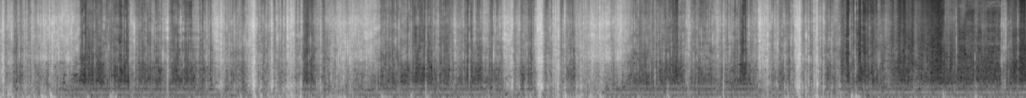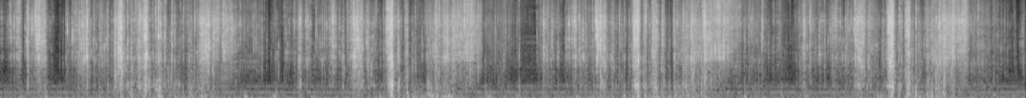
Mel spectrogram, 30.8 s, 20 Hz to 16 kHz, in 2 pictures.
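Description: Foil trading-card pack wrappers crinkling and tearing as packs of 2018 Optic baseball cards are opened by hand, mixed with cards rustling and sliding as they are sorted. The crinkling comes in bursts every few seconds and eases off for a couple of seconds before the middle, over a faint steady low hum.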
